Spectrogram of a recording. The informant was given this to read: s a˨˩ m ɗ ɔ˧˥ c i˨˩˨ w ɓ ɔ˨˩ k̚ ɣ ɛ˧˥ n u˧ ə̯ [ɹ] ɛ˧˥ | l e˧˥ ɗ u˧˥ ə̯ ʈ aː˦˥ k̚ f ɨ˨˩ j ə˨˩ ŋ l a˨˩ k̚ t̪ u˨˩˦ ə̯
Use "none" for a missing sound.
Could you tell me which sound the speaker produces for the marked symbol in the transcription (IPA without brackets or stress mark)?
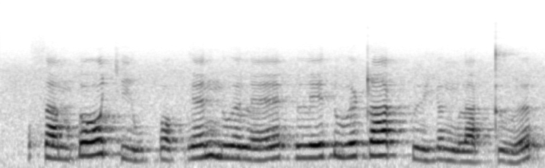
l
